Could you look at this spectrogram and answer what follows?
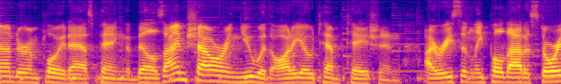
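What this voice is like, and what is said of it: Usual voice. Nothing is said of it.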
